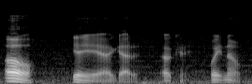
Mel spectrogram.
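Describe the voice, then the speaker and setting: A man playing a tabletop roleplaying game in casual chat, hesitantly thinking out loud. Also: low voice, very animated, a little fast, a little hiss or hum.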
